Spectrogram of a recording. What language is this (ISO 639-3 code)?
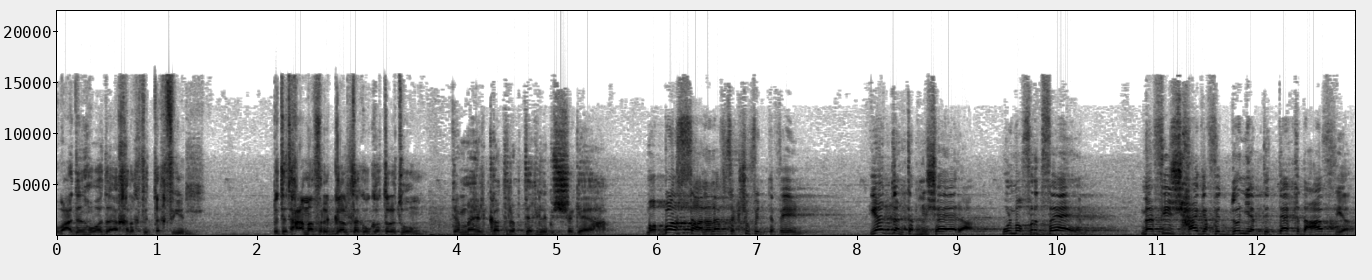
ara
